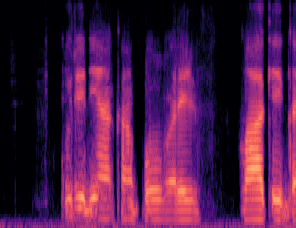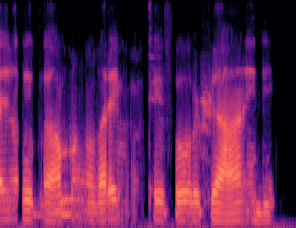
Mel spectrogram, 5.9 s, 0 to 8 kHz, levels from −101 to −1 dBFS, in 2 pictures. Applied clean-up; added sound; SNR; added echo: neural diffusion model UNIVERSE++.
